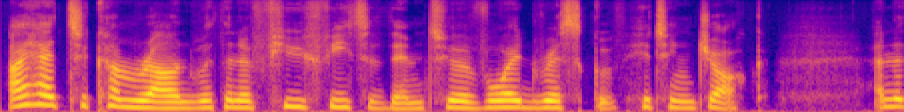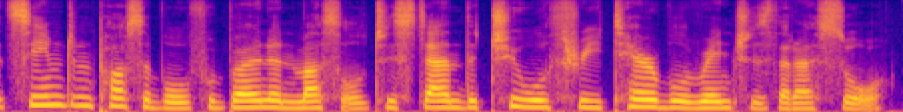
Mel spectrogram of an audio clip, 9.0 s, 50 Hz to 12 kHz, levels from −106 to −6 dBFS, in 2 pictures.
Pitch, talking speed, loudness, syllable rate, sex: 200 Hz, 240 wpm, -18 LUFS, 5.6 syllables/s, female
